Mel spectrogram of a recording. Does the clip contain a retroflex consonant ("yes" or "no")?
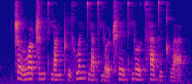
yes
